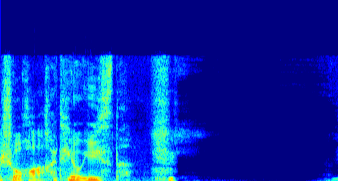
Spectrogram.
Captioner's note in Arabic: يضحك ساخرًا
